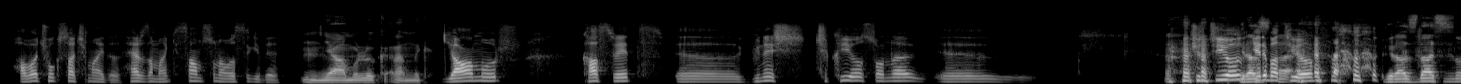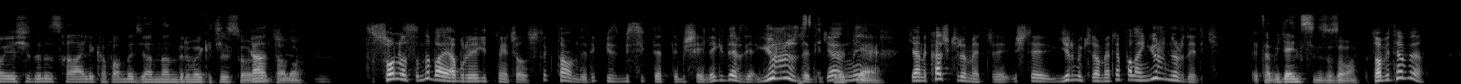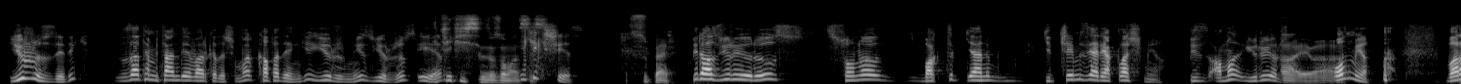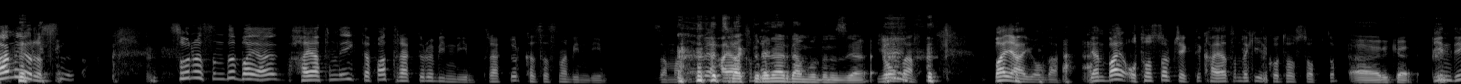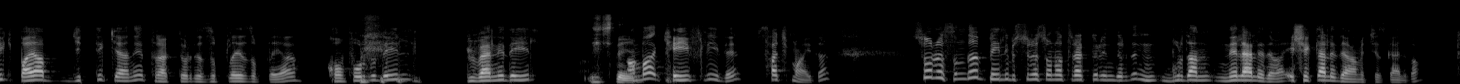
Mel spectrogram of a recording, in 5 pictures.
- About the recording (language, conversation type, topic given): Turkish, podcast, Unutamadığın bir doğa maceranı anlatır mısın?
- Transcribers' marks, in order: other background noise; chuckle; chuckle; unintelligible speech; unintelligible speech; chuckle; chuckle; laugh; chuckle; laughing while speaking: "Harika"; chuckle; chuckle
